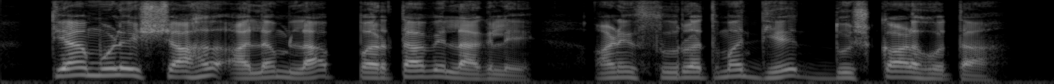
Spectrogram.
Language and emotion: Marathi, neutral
